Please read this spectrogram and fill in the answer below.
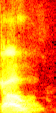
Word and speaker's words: Burscough: How do you pronounce it? Burscough.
